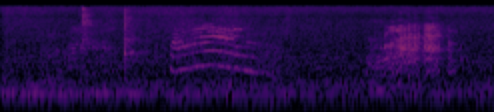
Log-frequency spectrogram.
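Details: House cat vocalising insistently at its owner working from home; a single arched, rising-then-falling meow in the middle, a couple of sharp clicks before it, and a burst of speech near the end over room hiss.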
